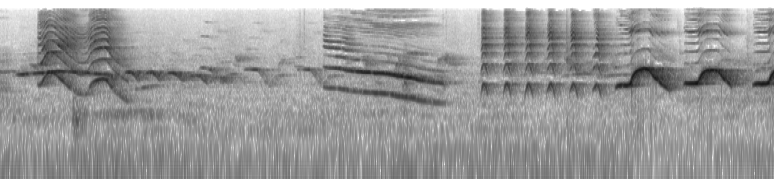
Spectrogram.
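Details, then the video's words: Laughingthrush singing in a mature wild voice, for training newly caught birds: harsh harmonic squawks, a long descending whistle, a quick series of evenly spaced rich notes, then loud arching whistles. "Khướu Hót giọng GIÀ RỪNG - GIỌNG HAY - NHIỀU GIỌNG kích khướu bổi. luyện khướu bổi hót căng lửa"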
